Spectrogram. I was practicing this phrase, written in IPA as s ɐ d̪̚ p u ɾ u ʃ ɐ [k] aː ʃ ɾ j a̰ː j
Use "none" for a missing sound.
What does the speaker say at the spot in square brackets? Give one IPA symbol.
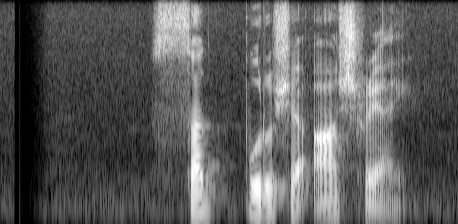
ʔ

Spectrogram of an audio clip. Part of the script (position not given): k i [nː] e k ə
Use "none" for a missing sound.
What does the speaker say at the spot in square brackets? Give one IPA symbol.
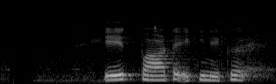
n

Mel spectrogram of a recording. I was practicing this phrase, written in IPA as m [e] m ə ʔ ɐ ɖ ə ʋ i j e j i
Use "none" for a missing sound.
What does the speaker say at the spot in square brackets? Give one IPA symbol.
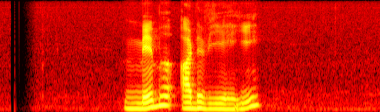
e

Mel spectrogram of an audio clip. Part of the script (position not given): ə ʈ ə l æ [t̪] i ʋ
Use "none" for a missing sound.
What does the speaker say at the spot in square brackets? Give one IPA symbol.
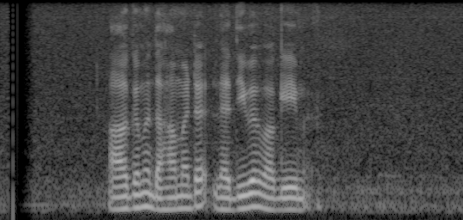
d̪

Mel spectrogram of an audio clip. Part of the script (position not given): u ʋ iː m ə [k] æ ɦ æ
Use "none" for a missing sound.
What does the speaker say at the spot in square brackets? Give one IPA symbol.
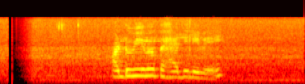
p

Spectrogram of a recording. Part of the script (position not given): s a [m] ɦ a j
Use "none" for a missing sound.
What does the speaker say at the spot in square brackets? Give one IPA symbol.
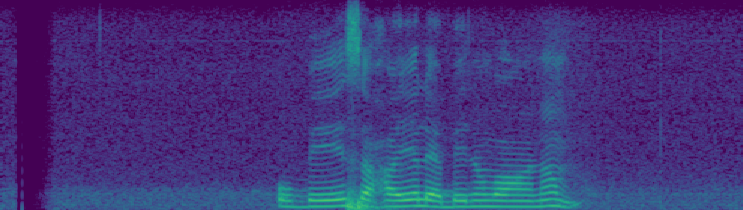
none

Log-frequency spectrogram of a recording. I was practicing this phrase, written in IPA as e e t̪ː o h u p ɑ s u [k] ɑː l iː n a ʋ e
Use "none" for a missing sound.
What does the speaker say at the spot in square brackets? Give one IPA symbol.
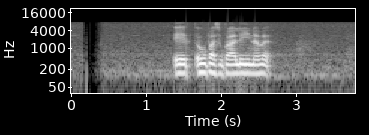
k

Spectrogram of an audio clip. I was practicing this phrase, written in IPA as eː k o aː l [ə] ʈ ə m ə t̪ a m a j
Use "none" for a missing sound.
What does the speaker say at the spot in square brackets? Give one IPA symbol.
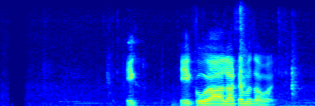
a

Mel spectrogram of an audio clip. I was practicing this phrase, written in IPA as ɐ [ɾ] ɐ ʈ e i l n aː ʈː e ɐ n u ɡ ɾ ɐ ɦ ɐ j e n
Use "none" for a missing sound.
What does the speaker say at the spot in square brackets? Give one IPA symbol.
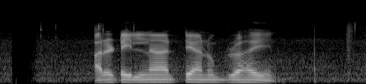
ɾ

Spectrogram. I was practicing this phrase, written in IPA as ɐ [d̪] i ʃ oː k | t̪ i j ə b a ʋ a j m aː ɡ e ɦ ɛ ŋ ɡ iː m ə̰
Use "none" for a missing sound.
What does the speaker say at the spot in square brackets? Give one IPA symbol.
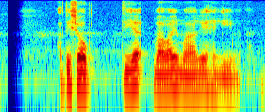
t̪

